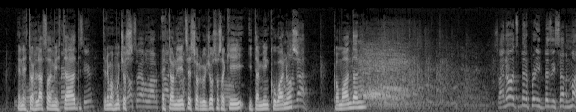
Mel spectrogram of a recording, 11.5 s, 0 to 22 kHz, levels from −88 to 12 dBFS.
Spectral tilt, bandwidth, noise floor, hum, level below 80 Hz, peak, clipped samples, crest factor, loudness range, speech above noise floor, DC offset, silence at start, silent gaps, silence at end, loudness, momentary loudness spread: -5 dB/octave; 16 kHz; -46 dBFS; none; -50 dBFS; -4 dBFS; under 0.1%; 16 dB; 11 LU; 26 dB; under 0.1%; 0.3 s; none; 0 s; -21 LUFS; 16 LU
